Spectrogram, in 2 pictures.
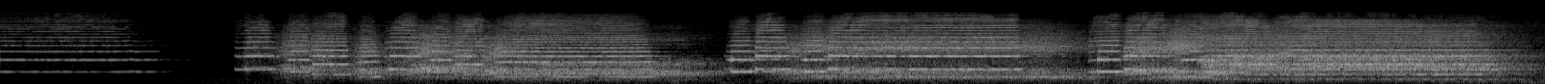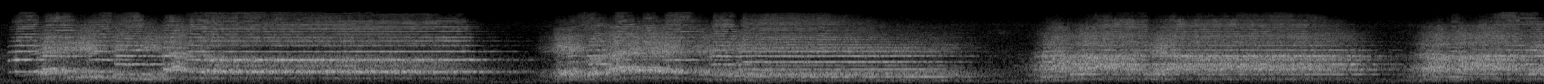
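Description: Military brass band playing ceremonial honors music, with a single held note at the start and then the full band in phrases of several seconds separated by short pauses. It is played while the troops present arms to a standard.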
